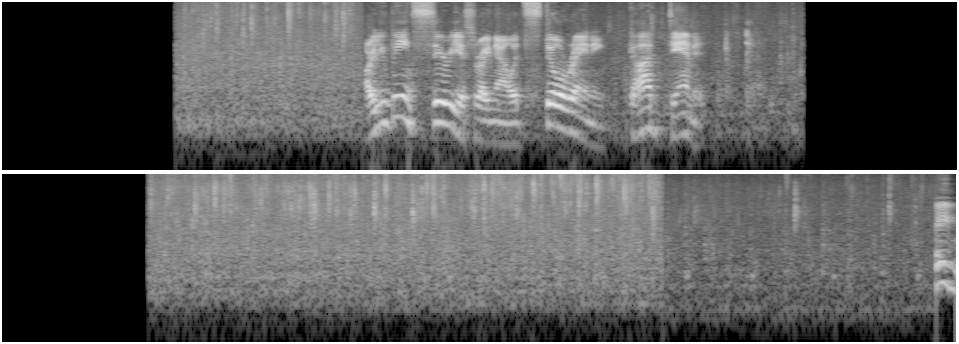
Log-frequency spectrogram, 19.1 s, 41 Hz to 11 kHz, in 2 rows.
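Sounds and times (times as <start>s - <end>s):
rain pattering: 1.8s - 8.0s, 11.0s - 19.0s.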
